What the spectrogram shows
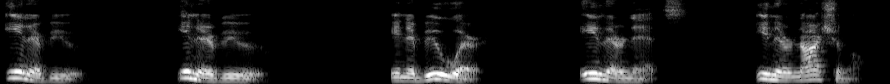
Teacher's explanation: Algunos la pronuncian más como la D, otros la pronuncian más como una E. Pero cuando la N y la T está en alguna palabra, N delante de T, el norteamericano promedio tiende a eliminar el sonido de la T.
